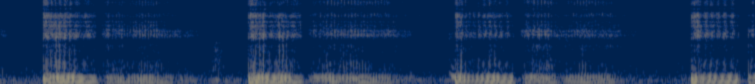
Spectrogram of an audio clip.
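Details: A Basset puppy sleeps through a morning snuggle, snoring steadily: four loud, buzzy, vibrating snores roughly every two and a half seconds, each followed by a softer, wheezy exhale.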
